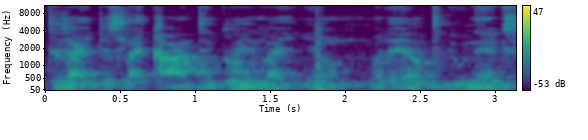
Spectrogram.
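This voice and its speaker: Over music in the background and audible room echo, a man with a Jamaican accent speaks at a moderate pace. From Jamaica (St Catherine). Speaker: defendant testifying at trial. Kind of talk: courtroom testimony. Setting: courtroom. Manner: halting, many fillers.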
